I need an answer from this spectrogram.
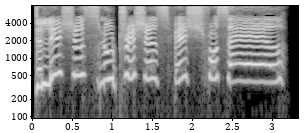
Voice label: fisherman, en-US; merch; Fate The Cursed King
